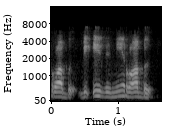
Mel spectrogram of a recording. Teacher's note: را پر زبر ہے، را کو پر کریں گے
